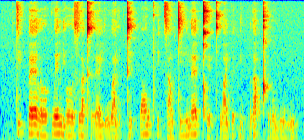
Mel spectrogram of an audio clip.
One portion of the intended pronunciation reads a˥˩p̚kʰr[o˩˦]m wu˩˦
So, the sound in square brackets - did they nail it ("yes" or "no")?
yes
